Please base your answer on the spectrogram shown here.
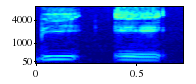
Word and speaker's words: bail: to some people, that when you have two vowels, the first vowel is the master. Yes. The second one is always silent. And it helps you to pronounce the word bail.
